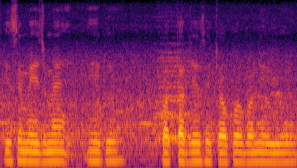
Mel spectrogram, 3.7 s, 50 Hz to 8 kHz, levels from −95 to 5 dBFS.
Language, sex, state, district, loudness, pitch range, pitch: Hindi, male, Bihar, Sitamarhi, -18 LUFS, 125-135 Hz, 130 Hz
